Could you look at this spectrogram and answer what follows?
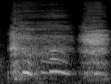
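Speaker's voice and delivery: high-pitched burst of laughter. Real, not acted. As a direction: crack up, squeaky and high. Laughing at her own retelling.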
